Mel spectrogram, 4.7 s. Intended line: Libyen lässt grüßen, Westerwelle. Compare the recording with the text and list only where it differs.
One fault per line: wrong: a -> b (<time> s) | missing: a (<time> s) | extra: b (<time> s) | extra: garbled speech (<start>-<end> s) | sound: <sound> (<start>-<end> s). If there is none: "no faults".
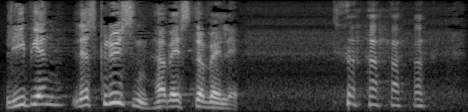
extra: Herr (1.5 s)
sound: laugh (3.3-4.4 s)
